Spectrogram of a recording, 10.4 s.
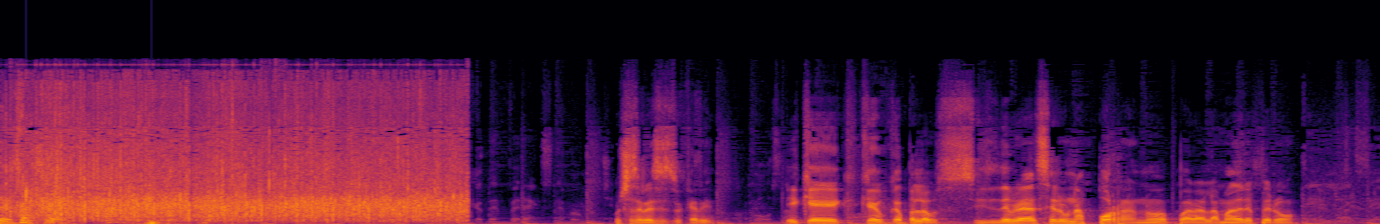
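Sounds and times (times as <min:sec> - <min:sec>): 
speech: 0:00.0 - 0:01.3, 0:04.6 - 0:10.0
audience applause: 0:00.0 - 0:03.5.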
